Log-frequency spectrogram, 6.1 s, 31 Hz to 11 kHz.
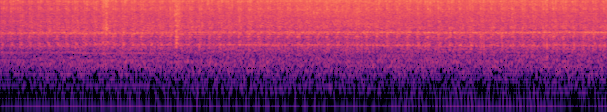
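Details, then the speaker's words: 2002 Nissan Maxima with misfire codes at idle: uneven, slightly stumbling beat with busy top-end buzz, sounds like a diesel; smooths out somewhat around 1000 RPM; rough idle misfire. "engine sounds like a diesel all right let's look at some data see if we have a misfire"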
